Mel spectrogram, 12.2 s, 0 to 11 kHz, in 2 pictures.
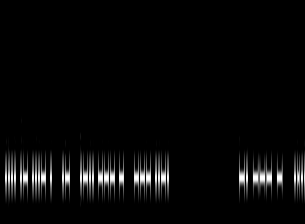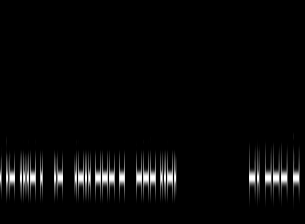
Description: Morse code, heard as a keyed tone, about 35 wpm, 700 Hz. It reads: HAVE A LOT OF NOT HAVE A LOT OF NOT
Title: Speed-Racing - Sets of 5 Words 30wpm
